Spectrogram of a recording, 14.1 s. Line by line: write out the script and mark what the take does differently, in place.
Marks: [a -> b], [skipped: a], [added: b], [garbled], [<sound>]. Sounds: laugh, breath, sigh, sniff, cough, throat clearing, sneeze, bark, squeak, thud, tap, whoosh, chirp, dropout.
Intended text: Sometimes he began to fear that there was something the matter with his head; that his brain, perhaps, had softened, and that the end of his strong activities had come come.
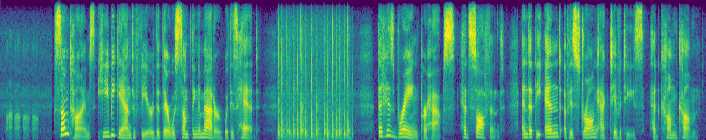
[laugh] Sometimes he began to fear that there was something the matter with his head; [tap] that his brain, perhaps, had softened, and that the end of his strong activities had come come.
